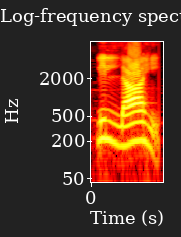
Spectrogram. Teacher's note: लाम को क्या करेंगे? खड़ी जबर इसके थोड़ा सा लंबा करेंगे। लिल्लाही, इस लफ्ज को मोटा नहीं पढ़ेंगे।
